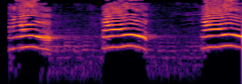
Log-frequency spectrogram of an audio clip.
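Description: A peacock gives three loud, nasal, wailing calls, each arching up and then falling, about one every one and a half seconds.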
